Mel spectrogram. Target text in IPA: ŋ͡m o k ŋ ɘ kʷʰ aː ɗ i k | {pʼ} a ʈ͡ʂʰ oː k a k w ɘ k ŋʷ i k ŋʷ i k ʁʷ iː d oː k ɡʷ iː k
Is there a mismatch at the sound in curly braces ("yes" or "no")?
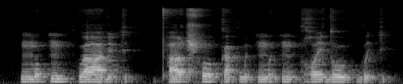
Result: no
